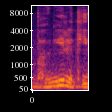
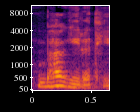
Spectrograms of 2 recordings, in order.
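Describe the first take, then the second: First: भगीरथी opened short, "bhagirathi"; wrong short first A. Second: भागीरथी opened long, "bhaagirathi"; correct long first A. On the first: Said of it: "भगीरथी नहीं होता है". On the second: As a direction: draw out the AA in भागीरथी. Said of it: "भागीरथी होता है". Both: Shown as a demonstration.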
